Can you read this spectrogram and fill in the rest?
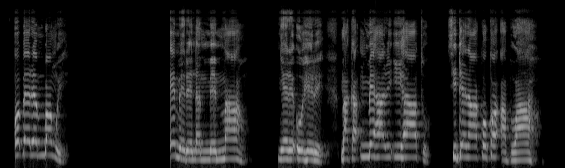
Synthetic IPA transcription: o˦be˦ɾe˦ŋ͡m̩˦ɡ͡ba˦ŋʷe˨ | e˦me˨ɾe˨na˨m̩˦me˨m̩˦ma˦a˦ɦʊ˨ | ɲe˨ɾe˨ʔo˨ɦe˨ɾe˨ma˨ka˨m̩˦me˦ɦa˦ɾɪ˦ʔi˦ɦe˦a˦tʊ˨ | si˦te˦na˨a˦kʊ˦kɔ˦ʔa˨bʊ˨a˦ɦʊ˨

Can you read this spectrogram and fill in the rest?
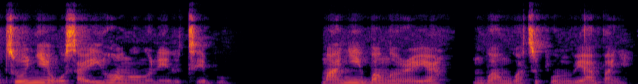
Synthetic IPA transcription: o˦tu˨˦o˦ɲe˦˨wʊ˨sa˨ɾi˦ɦɔ˦˨ŋɔ˨ŋɔ˦ne˦lu˦te˦bu˨ | ma˨ɲɪ˦˨ɡ͡ba˦ŋʷe˨ɾe˨ja˦ | ŋ̩˦ɡʷa˦ŋ̩˨ɡʷa˨tʊ˦pʊ˨n̩˨ɾi˦a˦ba˨ɲɪ˦

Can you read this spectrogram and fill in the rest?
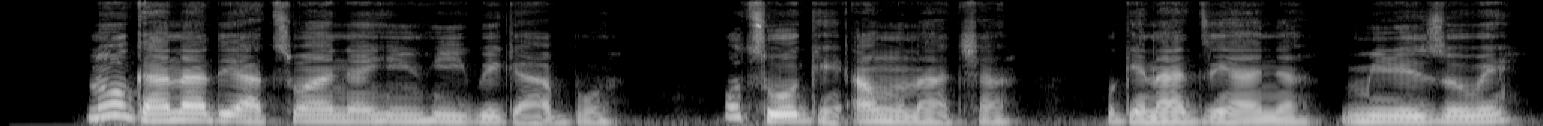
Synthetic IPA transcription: nʊ˦ɡa˨˦na˦dɪ˦a˨tʊ˦a˦ɲa˦i˦ɦe˦ɦi˦i˨ɡʷe˦ɡa˨a˨bʊ˦ | ʊ˦tʊ˨o˦ɡe˨ʔa˦ŋʷʊ˨na˨a˨t͡ʃa˦ | o˦ɡe˨na˨dɪ˦a˨ɲa˦m̩˦mi˦ɾe˨zo˦we˦

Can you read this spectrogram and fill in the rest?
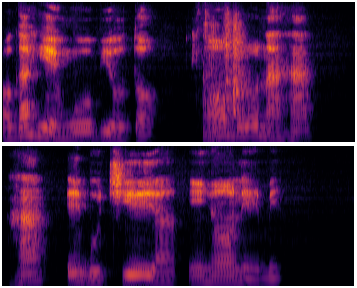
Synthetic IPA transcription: ɔ˨ɡa˦ɦɪ˦e˨ŋʷ˦o˦bi˦ʊ˦˨tɔ˦ | mɔ˦bʊ˦ɾʊ˦na˨ɦa˦ | ɦa˦ | e˦ɡ͡bo˨t͡ʃi˦e˦ja˦i˦ɦɔ˦ne˨me˦

